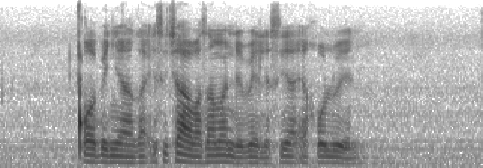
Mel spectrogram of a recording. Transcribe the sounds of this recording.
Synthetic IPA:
ǃɔɓɛɲak̬aʔisit͡ʃʰaɓasamandʱɛɓɛlɛsijaʔɛxɔlweːni

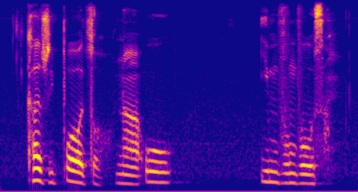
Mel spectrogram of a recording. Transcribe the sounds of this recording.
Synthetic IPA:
kʰazʷipʼɔt͡sʼɔ | naʔu | iɱvumvuːsḁ

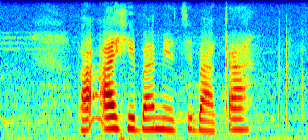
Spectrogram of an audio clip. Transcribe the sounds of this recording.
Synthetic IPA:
baʔahɪbamet͡sʼɪbakʼa

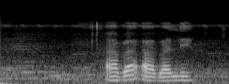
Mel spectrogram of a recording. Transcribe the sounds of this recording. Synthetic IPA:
abaʔabalɪ

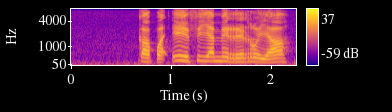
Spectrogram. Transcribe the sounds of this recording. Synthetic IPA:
kʼapʼaʔɪfɪjamɪrɛrɔja

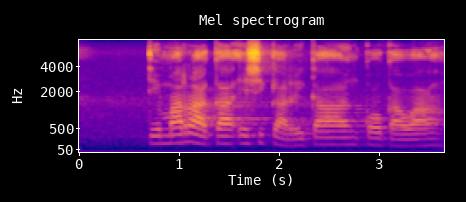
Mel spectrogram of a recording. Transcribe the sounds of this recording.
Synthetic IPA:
tʼimarakʼaʔeʃikʼar̤ikʼaŋkʼɔkʼawa

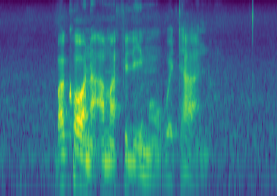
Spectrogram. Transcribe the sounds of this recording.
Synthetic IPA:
ɓakʰɔna̰ʔamafilimuwɛtʰa̰ːndʱɔ

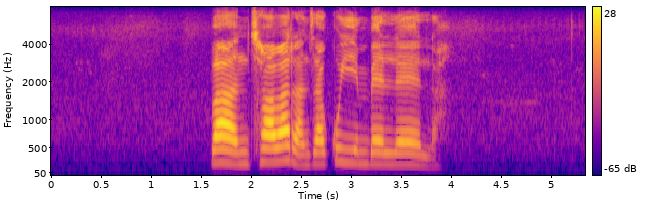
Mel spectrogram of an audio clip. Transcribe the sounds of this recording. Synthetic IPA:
βant͡sʰwaβar̤and͡zakujimbɛlɛːla

